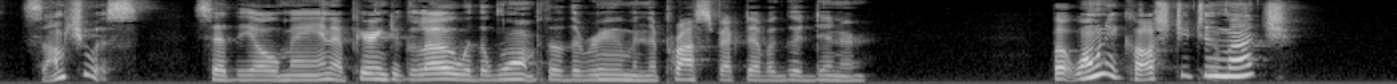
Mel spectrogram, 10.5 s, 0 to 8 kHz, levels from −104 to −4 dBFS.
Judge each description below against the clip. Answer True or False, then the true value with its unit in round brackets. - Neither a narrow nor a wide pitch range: True (3.0 semitones)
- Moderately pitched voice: True (170 Hz)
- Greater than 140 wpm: True (160 wpm)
